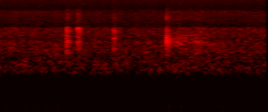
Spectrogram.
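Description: Near silence: faint background hiss with a few faint short ticks.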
